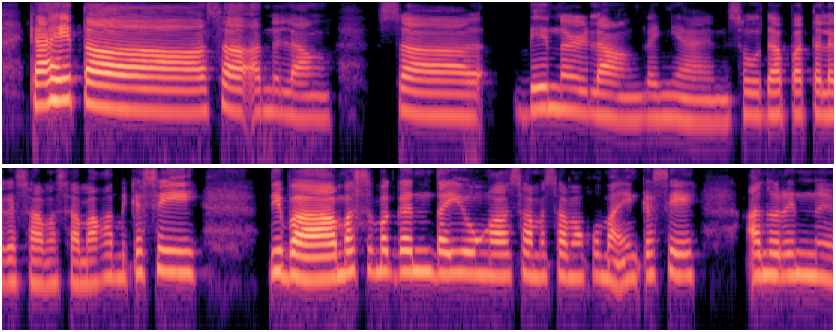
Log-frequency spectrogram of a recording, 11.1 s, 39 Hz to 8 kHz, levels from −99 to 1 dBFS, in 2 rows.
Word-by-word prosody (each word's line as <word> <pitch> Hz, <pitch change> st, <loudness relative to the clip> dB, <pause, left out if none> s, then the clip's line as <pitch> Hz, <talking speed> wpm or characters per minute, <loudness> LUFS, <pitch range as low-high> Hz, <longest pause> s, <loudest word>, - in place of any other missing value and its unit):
Kahit 315 Hz, +3 st, +5 dB
ah, 230 Hz, -4 st, +5 dB
sa 225 Hz, 0 st, -1 dB
ano 220 Hz, 0 st, -9 dB
lang 185 Hz, -3 st, -9 dB, 0.4 s
sa 230 Hz, -, -7 dB, 0.7 s
dinner 235 Hz, 0 st, -5 dB
lang 185 Hz, -4 st, -5 dB
ganyan, 170 Hz, -3 st, -13 dB
so 205 Hz, +3 st, -11 dB
dapat 205 Hz, +1 st, -6 dB
talaga 200 Hz, -1 st, -7 dB
sama-sama 185 Hz, 0 st, -6 dB
kami. 225 Hz, 0 st, -9 dB
Kasi 260 Hz, 0 st, -3 dB, 0.4 s
'di 265 Hz, 0 st, -1 dB
'ba 220 Hz, -2 st, +8 dB
mas 260 Hz, +4 st, 0 dB
maganda 265 Hz, 0 st, -1 dB
'yong 250 Hz, -1 st, -3 dB, 0.2 s
sama-samang 230 Hz, -1 st, -5 dB
kumain 220 Hz, -1 st, -7 dB
kasi 245 Hz, 0 st, -5 dB, 0.3 s
ano 240 Hz, 0 st, -2 dB
rin 240 Hz, 0 st, -4 dB
230 Hz, 135 wpm, -20 LUFS, 205-250 Hz, 0.7 s, ba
